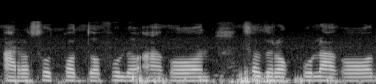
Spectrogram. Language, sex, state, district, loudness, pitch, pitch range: Chakma, male, Tripura, Dhalai, -16 LUFS, 175 Hz, 175-180 Hz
